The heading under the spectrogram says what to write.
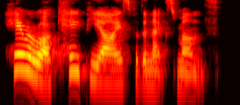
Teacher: KPIs and next were quite key here, so my voice slightly raised on those.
